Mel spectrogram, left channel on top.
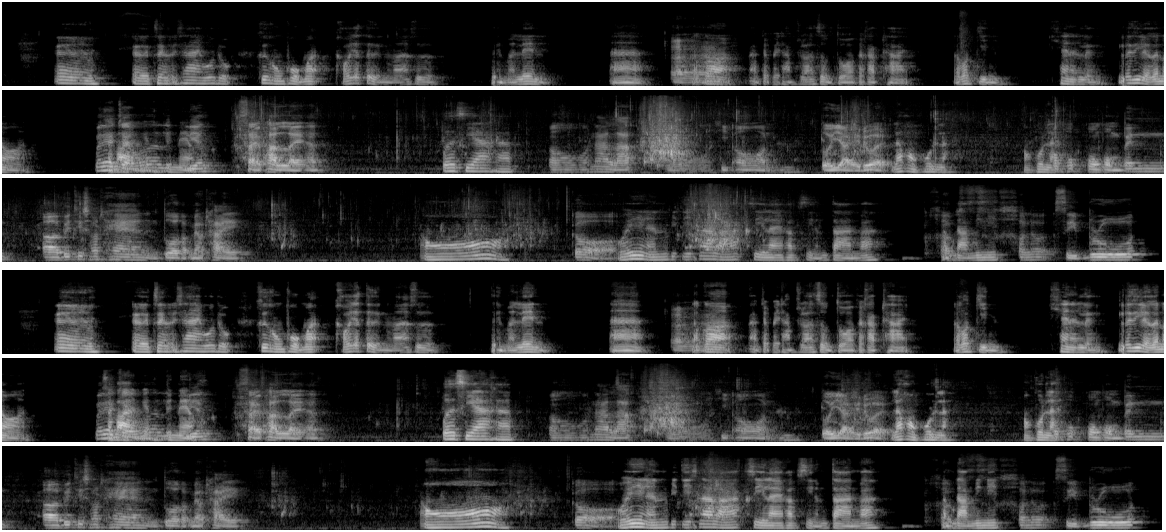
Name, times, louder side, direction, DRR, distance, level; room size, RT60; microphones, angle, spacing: voice 1, 0.5-1.0 1.3-4.4 4.9-5.5 6.1-6.5 6.9-9.1 9.5-10.0 10.5-11.9 12.7-13.6 16.0-16.8 19.4-19.6 20.5-21.1 21.8-22.2 27.4-28.4 29.4-32.4 32.6-33.2, right 4 dB, 80° right, 0.7 m, -24 dB
voice 2, 6.7-7.2 12.6-13.7 14.0-14.9 17.1-19.4 19.8-20.6 22.1-23.4 23.6-25.7 29.0-29.4 32.6-32.8 33.4-34.5, left 1 dB, 15° left, 1.0 m, -25 dB
sound 1, 13.9-31.4, left 3 dB, 60° left, 2.0 m, -38 dB
22.0 x 9.4 x 3.7 m
head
